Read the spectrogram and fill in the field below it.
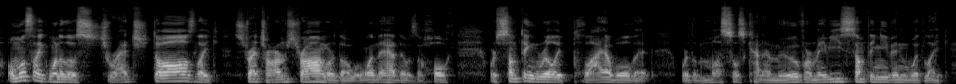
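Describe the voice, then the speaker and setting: A man's voice: on the low side, fairly bright tone. A man in his forties from Colombia, telling a casual, rambling story to camera with self-mocking jokes and frequent laughs. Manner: chatty, self-mocking, laughs often while talking. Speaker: vlogger.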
